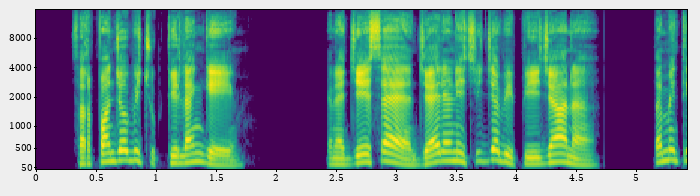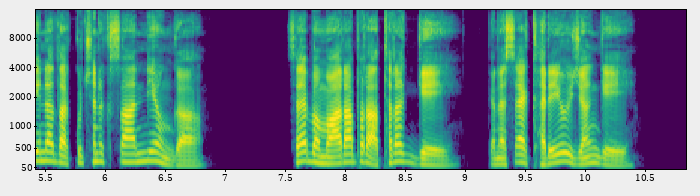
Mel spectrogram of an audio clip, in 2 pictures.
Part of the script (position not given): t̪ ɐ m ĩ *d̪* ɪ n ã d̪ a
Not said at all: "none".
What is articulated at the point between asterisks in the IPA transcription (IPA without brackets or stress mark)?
t̪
